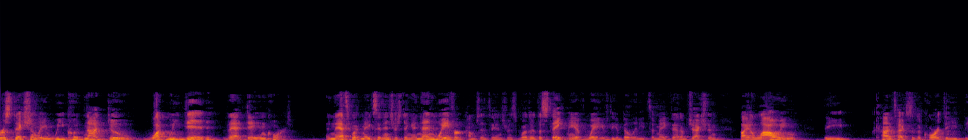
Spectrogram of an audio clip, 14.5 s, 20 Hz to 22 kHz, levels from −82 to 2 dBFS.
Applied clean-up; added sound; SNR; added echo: none; none; none; none.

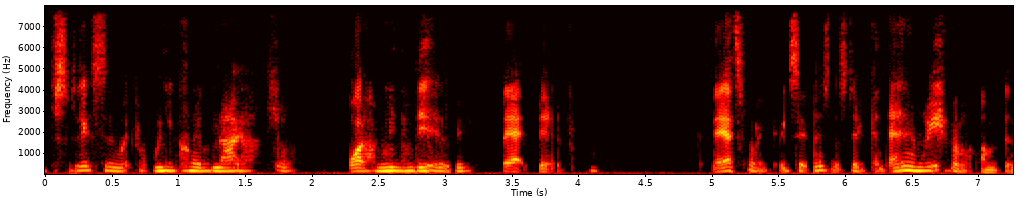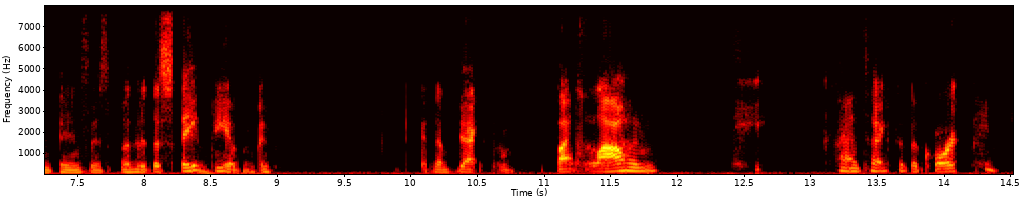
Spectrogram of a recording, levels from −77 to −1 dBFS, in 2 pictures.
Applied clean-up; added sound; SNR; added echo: neural diffusion model UNIVERSE++.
